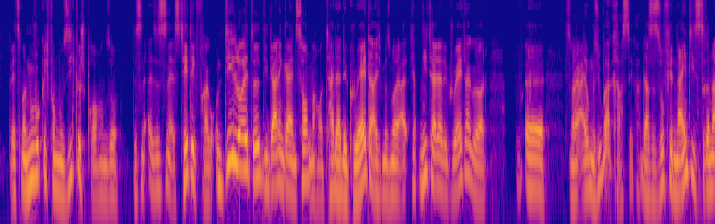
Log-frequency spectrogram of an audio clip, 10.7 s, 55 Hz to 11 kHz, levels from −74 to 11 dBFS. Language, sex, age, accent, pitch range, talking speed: German, male, 30-49, German, 125-160 Hz, 255 wpm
